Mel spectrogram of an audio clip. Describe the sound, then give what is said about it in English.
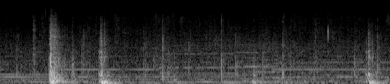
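Car door locks clunk open: a quick pair of sharp mechanical thunks, then a few faint clicks, and one more solid thunk at the end, over a low steady hum. “He unlocks the doors.”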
